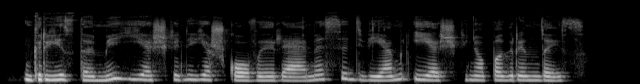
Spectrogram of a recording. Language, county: Lithuanian, Klaipėda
